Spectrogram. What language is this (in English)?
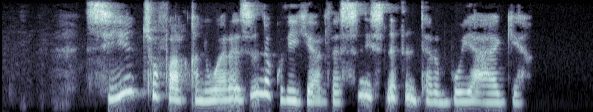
Kabyle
